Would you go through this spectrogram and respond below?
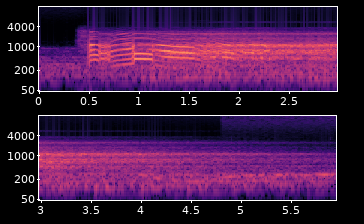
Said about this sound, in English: I try to make sense of the otherworldly sound. It's like an eerie mixture of a deer moaning in pain and a pregnant woman in the throes of the birthing process. It's coming from the basement, I think,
